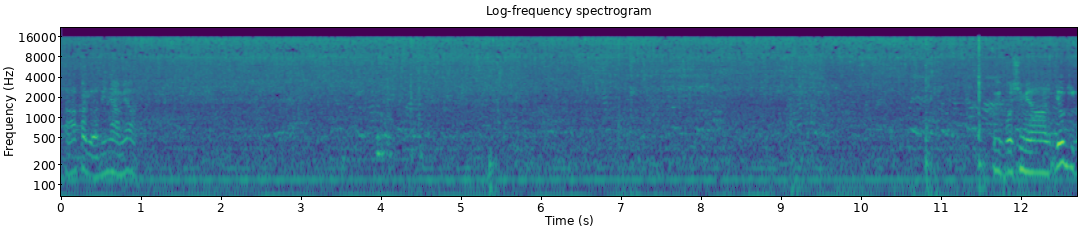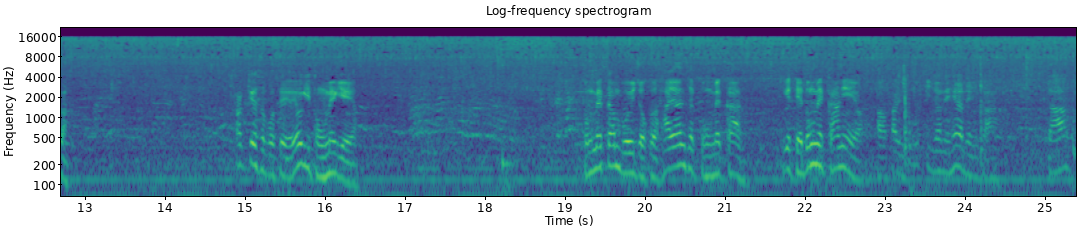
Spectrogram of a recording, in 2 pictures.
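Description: Water sprays steadily from a hose onto a wet surface.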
